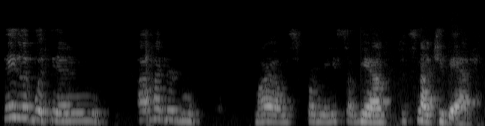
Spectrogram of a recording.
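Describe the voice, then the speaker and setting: An older woman talking on a video call, relaxed and joking. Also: on the high side, a little slow, roomy sound, lo-fi sound, slight background noise. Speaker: webinar participant. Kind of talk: casual chat on a video call.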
